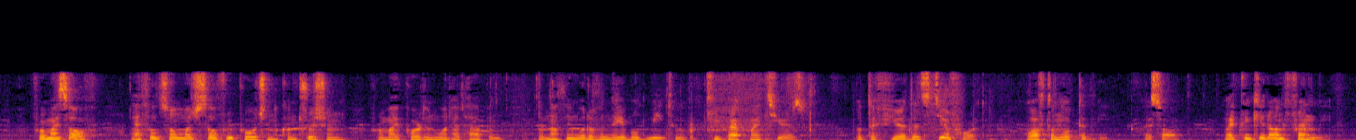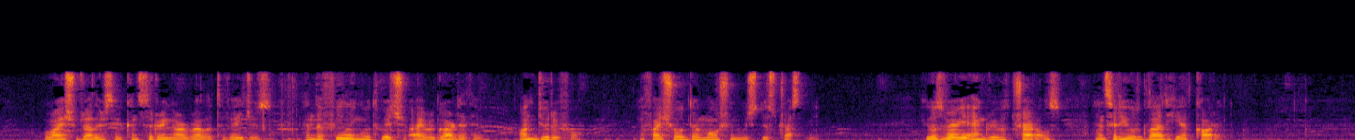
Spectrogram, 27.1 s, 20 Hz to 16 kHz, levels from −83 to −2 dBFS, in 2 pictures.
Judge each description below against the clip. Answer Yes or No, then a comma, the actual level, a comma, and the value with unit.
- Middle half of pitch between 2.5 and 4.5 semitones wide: Yes, average, 3.4 semitones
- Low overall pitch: Yes, low, 130 Hz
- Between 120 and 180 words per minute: No, average, 190 wpm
